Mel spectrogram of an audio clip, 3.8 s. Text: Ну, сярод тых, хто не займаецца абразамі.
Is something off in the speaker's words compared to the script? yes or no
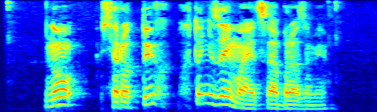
no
